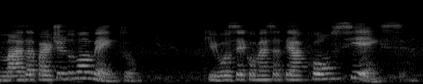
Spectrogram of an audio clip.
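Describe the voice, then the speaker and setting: A woman speaks with lively intonation. Noticeable background noise can be heard. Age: 60s. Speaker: therapist and podcast host. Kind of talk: casual talk show conversation.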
